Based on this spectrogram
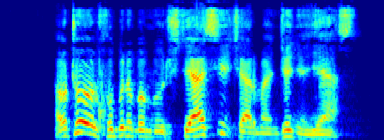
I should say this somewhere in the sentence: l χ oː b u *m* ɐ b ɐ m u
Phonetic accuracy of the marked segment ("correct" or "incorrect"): incorrect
